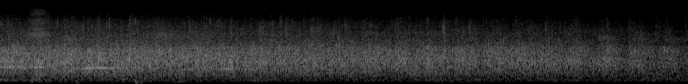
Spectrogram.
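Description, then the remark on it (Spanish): An audience applauding the Lord steadily, a dense, even wash of many hands clapping that holds for several seconds and tapers slightly near the end, with no voices standing out. “Si es para Él, denle más fuerte el aplauso al Señor.”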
